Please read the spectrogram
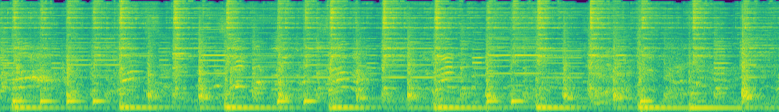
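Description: Egyptian folk music for a tanoura dance: a low beat about once a second under a melody, with frame-drum strikes and tambourine jingles.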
